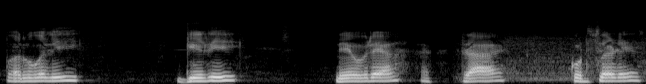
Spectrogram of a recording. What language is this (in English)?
Konkani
